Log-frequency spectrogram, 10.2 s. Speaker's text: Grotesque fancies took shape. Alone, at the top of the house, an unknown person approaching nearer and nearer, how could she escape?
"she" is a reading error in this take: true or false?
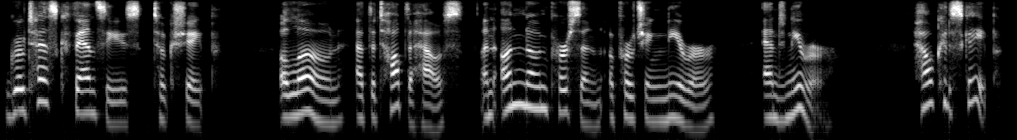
true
